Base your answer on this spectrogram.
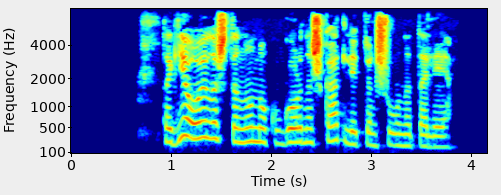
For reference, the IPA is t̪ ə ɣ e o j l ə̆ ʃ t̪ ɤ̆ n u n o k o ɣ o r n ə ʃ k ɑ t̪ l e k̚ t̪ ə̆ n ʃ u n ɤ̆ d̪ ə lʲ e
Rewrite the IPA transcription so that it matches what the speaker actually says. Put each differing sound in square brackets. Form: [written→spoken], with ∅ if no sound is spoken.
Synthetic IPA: t̪ ə ɣ e o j l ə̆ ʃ t̪ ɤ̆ n u n o k [o→u] ɣ o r n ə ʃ k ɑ t̪ l e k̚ t̪ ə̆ n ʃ u n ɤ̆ [d̪→t̪] ə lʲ e

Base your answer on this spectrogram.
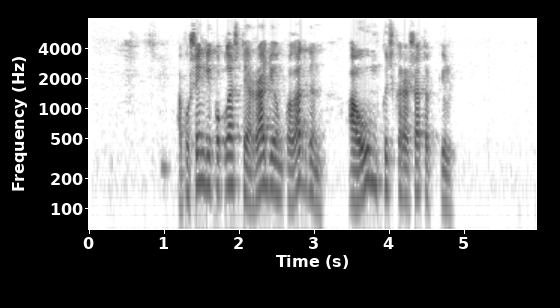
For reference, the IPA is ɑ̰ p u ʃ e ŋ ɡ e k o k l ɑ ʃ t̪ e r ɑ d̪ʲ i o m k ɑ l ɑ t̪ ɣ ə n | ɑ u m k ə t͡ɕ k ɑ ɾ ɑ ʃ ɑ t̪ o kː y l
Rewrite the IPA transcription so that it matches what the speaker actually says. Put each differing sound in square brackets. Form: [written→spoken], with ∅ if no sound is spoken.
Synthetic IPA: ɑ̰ p u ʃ e ŋ ɡ e k o k l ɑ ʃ t̪ e r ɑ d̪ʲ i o m k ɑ l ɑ t̪ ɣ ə n | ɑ u m k ə t͡ɕ k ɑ ɾ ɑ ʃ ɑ t̪ o kː y l

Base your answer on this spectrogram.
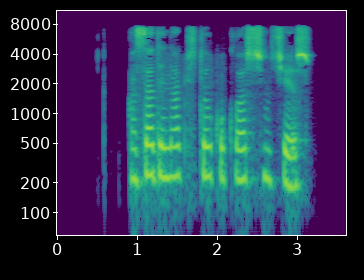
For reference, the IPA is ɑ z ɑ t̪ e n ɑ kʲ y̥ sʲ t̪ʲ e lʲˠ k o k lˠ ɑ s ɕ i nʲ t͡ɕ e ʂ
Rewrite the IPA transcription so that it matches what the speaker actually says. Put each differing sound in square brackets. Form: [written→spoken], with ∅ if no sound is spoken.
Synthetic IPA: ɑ z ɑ [t̪→d̪] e n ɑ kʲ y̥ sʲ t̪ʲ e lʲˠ k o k lˠ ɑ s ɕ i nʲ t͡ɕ e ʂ

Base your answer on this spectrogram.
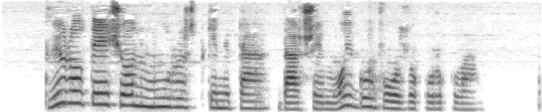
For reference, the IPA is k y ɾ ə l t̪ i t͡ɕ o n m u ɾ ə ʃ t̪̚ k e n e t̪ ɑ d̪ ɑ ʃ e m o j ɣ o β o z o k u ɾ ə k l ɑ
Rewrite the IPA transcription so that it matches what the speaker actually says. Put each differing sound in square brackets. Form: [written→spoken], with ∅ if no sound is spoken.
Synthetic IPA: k y ɾ ə l t̪ [i→e] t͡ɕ o n m u ɾ ə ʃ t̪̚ k e n e t̪ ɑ d̪ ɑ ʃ e m o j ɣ o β o z o k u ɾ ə k l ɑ

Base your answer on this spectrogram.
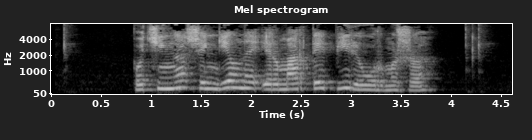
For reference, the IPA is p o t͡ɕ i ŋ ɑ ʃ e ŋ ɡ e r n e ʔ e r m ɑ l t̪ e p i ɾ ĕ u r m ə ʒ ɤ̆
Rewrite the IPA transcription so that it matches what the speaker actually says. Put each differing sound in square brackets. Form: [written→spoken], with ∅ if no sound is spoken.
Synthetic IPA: p o t͡ɕ i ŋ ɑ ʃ e ŋ ɡ e [r→l] n e ʔ e r m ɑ [l→r] t̪ e p i ɾ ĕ u r m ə ʒ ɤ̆

